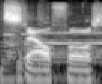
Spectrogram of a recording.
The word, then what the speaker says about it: Stalfos: I always thought the S at the end of Stalfo, or Stalfos, was silent when I was younger, but I think a lot of people actually pronounce it Stalfos. I think I'm in the minority there.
